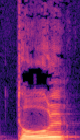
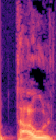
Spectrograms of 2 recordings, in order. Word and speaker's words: taol: Ça s'écrit T-A-O-L, et ça se prononce comme ça, un est vintain et un léon, dans les deux extrémités. Ailleurs, ça se prononce tôle. Hein? Donc, taoul et tôle.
